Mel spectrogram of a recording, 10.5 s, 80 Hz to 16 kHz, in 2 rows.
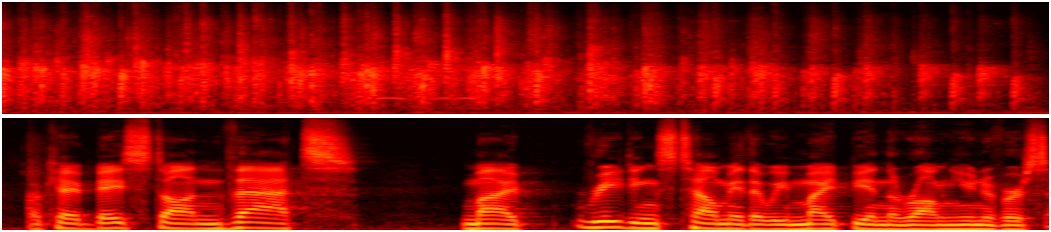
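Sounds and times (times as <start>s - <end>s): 
live audience clapping: 0.0s - 5.6s
speech: 5.4s - 7.0s, 7.6s - 10.4s.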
